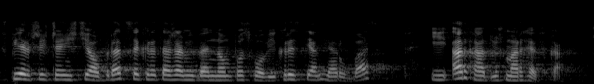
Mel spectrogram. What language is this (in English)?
Polish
